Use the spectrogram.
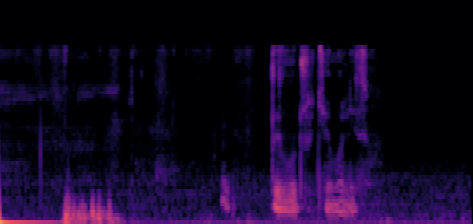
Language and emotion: Russian, neutral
